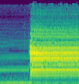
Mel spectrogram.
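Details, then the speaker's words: Soling Barber Pro Chrome hair clipper: motor hum jumps to a loud, harsh buzz as the tension screw is tightened, drive parts striking from overtightening; backing the screw off until the buzz stops is the usual adjustment. "até ela fazer o barulho. Fez o barulho, volta até ela parar de fazer barulho. E aí tá regulada."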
